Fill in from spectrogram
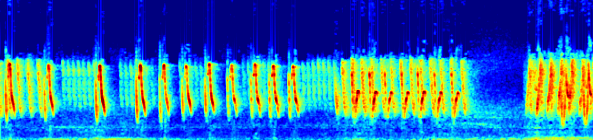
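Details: Bar-winged prinia, ciblek semi type, in full song: spaced high chirps speeding into a dense rattling run, then a brief lull before the chirping resumes.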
